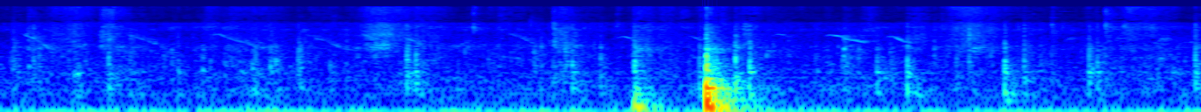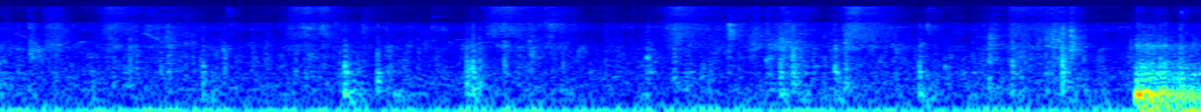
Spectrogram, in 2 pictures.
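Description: Grass broom sweeping a concrete floor: repeated soft swishing strokes over a steady low hum. A sharp knock comes about a third of the way in, and a heavier thump near the end.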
